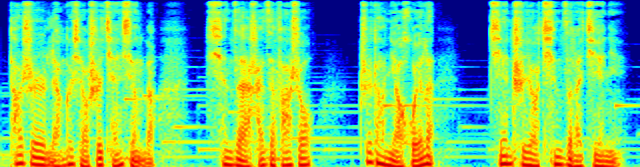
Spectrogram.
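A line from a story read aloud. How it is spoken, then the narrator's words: Sudden low voice. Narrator (Chinese): 阮炳突然低声说道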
